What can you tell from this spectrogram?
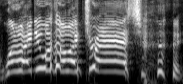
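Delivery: high-pitched mock wail; mock helpless resident. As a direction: cry it out in exaggerated helplessness. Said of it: "You know, you're like".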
